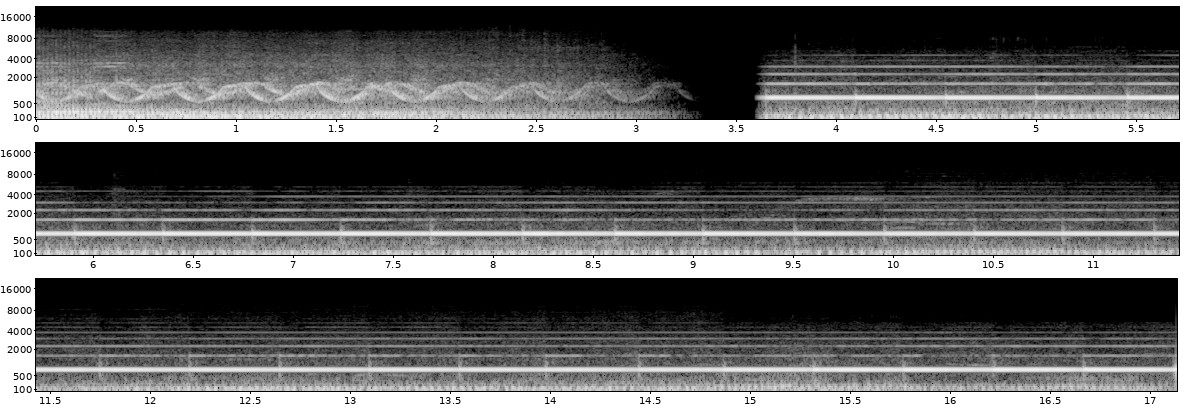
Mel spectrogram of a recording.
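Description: A fast warbling siren-like wail fades out about three seconds in. Then comes the railway level-crossing warning alarm: a steady high tone with a regular tick about twice a second, sounding on while the crossing barrier lowers.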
